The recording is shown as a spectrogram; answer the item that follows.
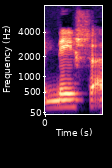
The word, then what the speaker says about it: Nasha: It's so common, but my name is with a long A, Nasha. I think Echinacea.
